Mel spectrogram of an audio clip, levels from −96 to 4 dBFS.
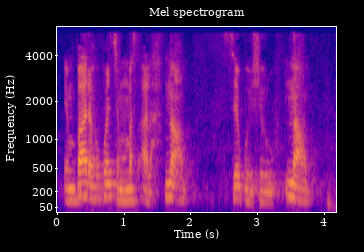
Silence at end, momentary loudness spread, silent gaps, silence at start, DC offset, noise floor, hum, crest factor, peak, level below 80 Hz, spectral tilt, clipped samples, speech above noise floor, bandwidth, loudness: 0.1 s; 14 LU; none; 0.1 s; under 0.1%; -60 dBFS; none; 22 dB; -8 dBFS; -70 dBFS; -8 dB/octave; under 0.1%; 31 dB; 5.8 kHz; -29 LUFS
